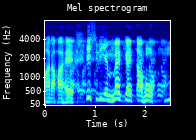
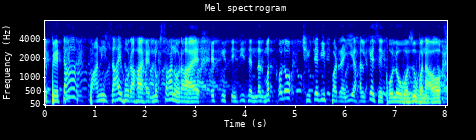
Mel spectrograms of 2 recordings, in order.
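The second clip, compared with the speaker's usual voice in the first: gentle correction; 4 semitones lower than usual. Retold or imitated. Elder advises a boy about the running tap, gentle correction. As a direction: coax kindly rather than scold. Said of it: "बजाय ये कि उसको डांटते".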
